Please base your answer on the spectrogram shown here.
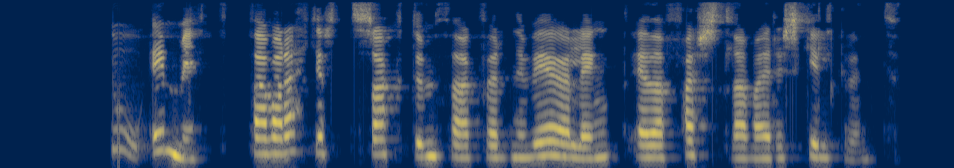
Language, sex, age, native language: Icelandic, female, 40-49, Icelandic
